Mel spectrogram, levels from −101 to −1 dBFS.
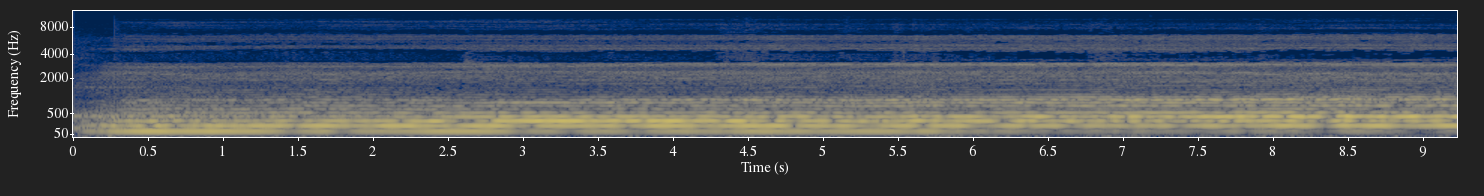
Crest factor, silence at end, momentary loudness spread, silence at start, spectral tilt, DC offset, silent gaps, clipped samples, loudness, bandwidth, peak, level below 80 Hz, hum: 14 dB; 0 s; 5 LU; 0 s; -8.5 dB/octave; under 0.1%; none; under 0.1%; -29 LUFS; 6.8 kHz; -14 dBFS; -70 dBFS; none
